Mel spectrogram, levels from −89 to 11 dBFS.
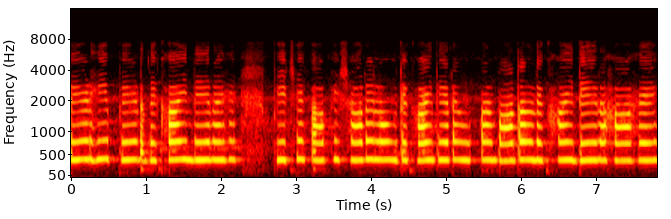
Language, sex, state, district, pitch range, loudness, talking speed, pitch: Hindi, female, Uttar Pradesh, Jyotiba Phule Nagar, 380-390 Hz, -17 LUFS, 160 wpm, 390 Hz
